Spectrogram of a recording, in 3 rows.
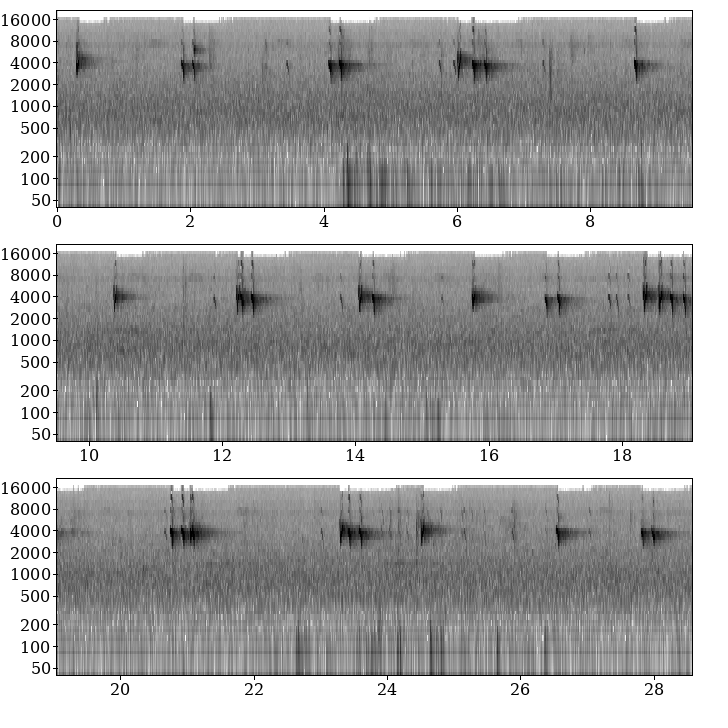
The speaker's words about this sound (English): Type 2 bird just flew in here. Didn't get recordings of it. This is a different one from the one before.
